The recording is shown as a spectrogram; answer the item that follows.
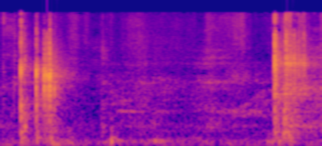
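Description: Short clicks and rustles of hands handling a paper-covered cardboard tube and a small plastic bottle on a wooden table: a quick clatter just after the start and another rustle near the end.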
